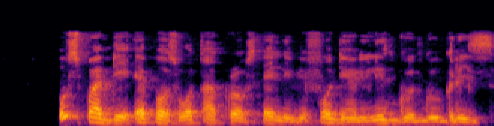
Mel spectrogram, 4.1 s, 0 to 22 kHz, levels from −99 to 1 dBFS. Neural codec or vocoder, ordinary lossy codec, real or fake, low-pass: none; none; real; none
